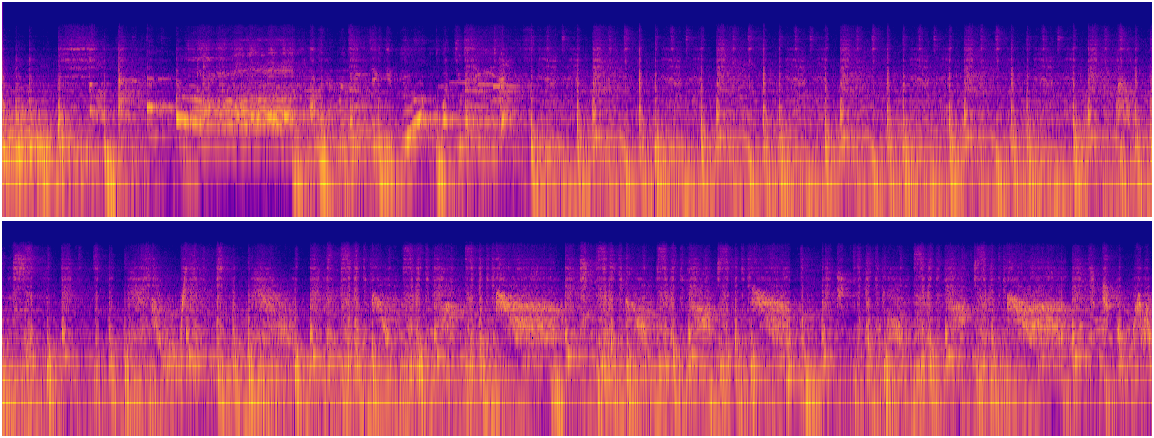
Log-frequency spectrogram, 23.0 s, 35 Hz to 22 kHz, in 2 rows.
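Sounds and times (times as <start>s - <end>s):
hip-hop beat with deep bass: 0.0s - 23.0s
record scratching: 12.7s - 23.0s.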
